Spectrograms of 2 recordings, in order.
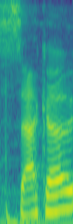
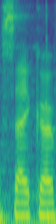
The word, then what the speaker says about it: Sako: Now I know it's pronounced Sako in Finland, but I've been saying Sako for the last 10 years here in Australia, so it's a little too late for me to start changing.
